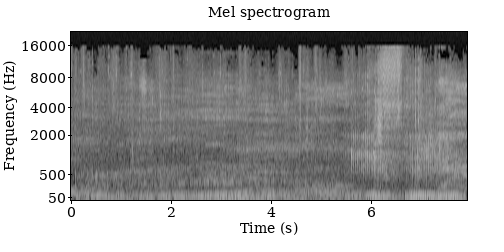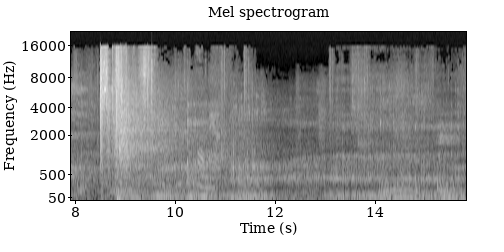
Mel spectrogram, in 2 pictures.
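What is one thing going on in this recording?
Monstrous creatures growl and shriek nearby.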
